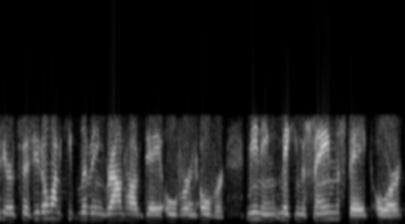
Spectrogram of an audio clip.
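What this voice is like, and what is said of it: Slightly raspy voice. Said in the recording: “you're going to hear my voice. It's a little raspy”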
